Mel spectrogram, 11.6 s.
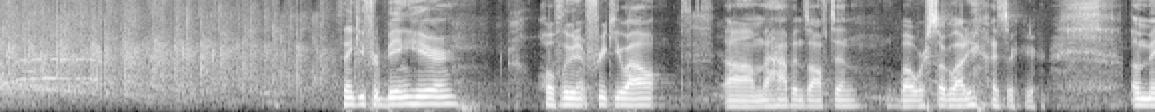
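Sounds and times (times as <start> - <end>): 
audience applause welcoming first-time visitors: 0.0 - 3.8
speech: 3.4 - 4.7, 5.4 - 11.5.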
